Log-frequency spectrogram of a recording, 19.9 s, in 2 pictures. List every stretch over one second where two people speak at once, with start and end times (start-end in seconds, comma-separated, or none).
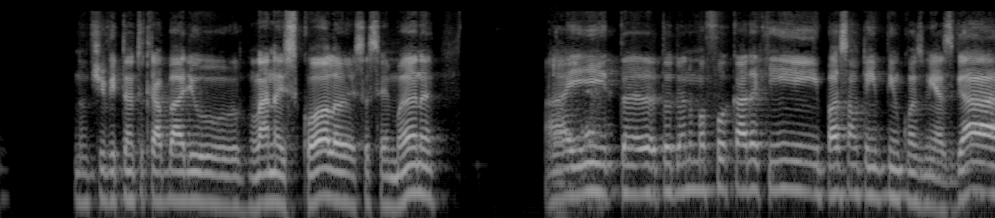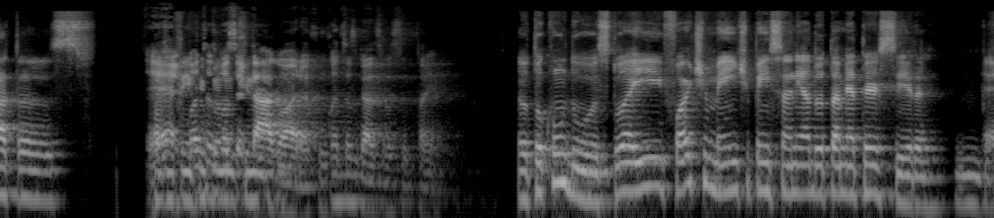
11.5-12.7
